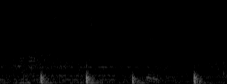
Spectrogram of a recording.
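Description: Chalk strokes on a classroom board as the Euclid division lemma is written out, four distinct taps and scrapes at an uneven pace, close and clear over a quiet room with no talking.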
